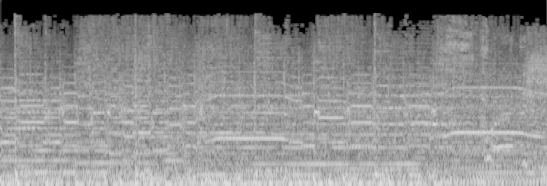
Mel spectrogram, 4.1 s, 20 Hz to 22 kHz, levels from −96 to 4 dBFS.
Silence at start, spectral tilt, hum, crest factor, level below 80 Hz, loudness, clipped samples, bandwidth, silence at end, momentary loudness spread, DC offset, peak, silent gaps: 0 s; -3.5 dB/octave; none; 10 dB; -18 dBFS; -11 LUFS; under 0.1%; 17 kHz; 0 s; 1 LU; under 0.1%; 0 dBFS; none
